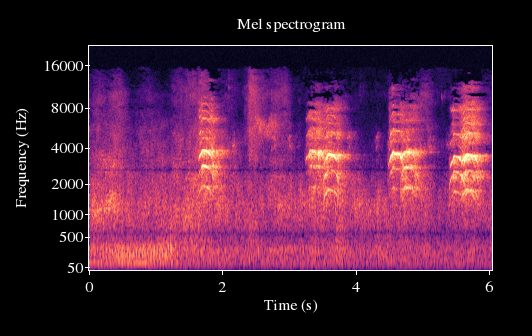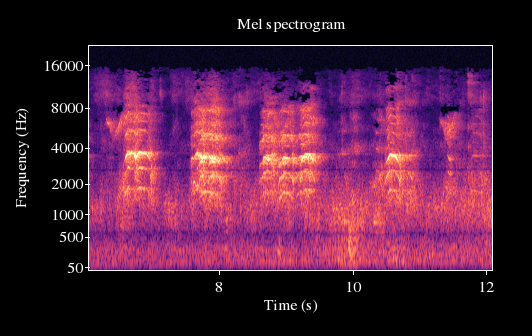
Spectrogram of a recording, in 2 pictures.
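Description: A bird calling over and over, about eight short, high calls spaced roughly a second apart.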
